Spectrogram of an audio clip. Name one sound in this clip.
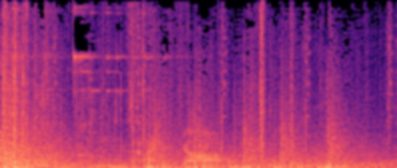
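A rifle is reloaded with a metallic click.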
